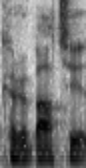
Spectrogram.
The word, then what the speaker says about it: Kiribati: in Britain, but also in Kiribati, which spelt Kiribati, apparently it's pronounced Kiribati.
